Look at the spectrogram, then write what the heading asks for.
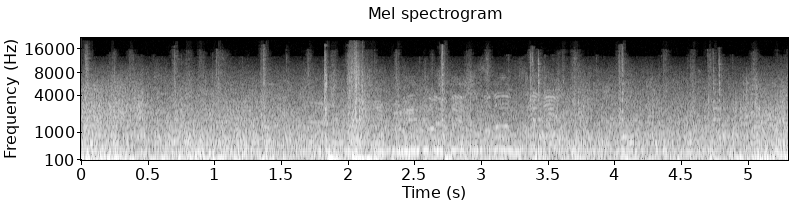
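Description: Naval battle in the Total War: Shogun 2 game, with bombs exploding over a dense rumbling din of cannon fire and booms, one sharper blast standing out midway, under a steady wash of battle noise.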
